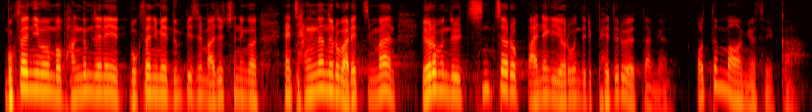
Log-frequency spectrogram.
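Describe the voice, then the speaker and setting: A male pastor delivers a sermon in a slightly high voice. He retells the story with dramatic turns, dropping to a hush and rising again. He throws questions at his congregation. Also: animated, fast talker, hardly any pauses.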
